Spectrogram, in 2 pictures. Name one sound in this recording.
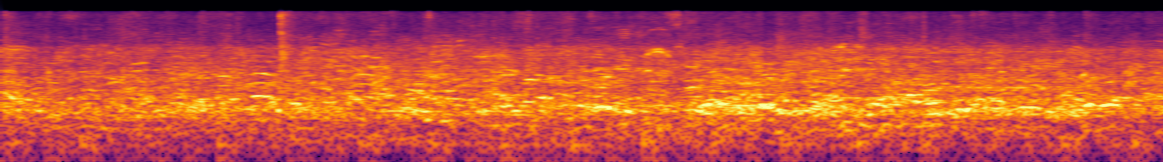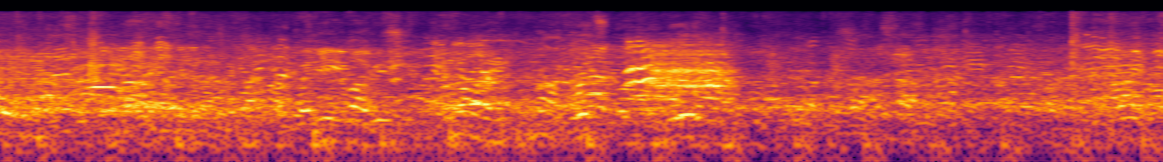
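A stadium crowd murmurs and cheers outdoors.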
